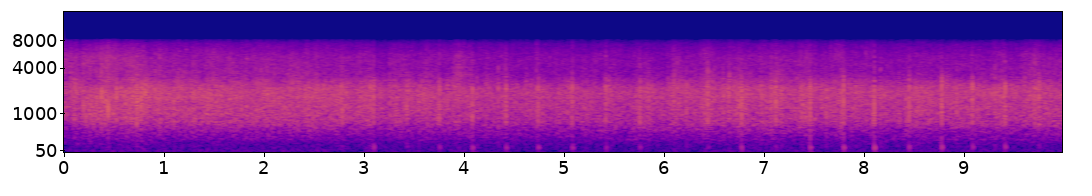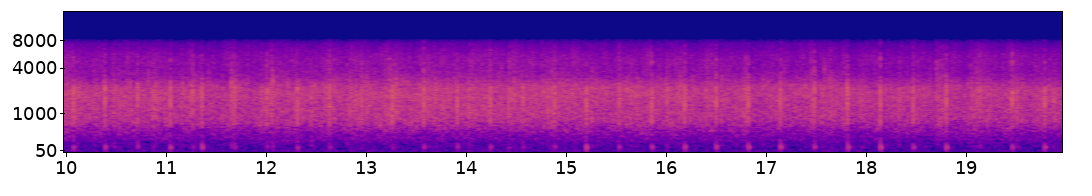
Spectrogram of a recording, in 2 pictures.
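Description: Sustained applause from a large crowd after the 18-minute pregó (proclamation speech) given by a band's lead singer, a dense, steady wash of clapping that holds at an even level for the full twenty seconds with no voices breaking through.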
